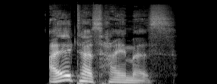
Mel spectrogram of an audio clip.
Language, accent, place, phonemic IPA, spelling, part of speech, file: German, Germany, Berlin, /ˈʔaltɐsˌhaɪ̯məs/, Altersheimes, noun, De-Altersheimes.ogg
- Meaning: genitive singular of Altersheim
